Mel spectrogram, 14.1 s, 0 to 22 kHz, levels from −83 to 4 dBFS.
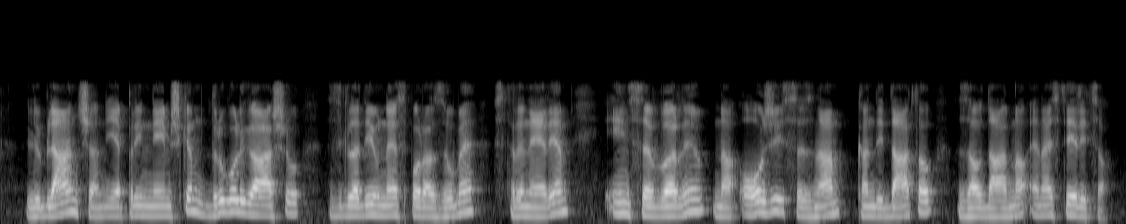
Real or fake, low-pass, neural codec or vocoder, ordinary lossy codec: real; 5.4 kHz; none; none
